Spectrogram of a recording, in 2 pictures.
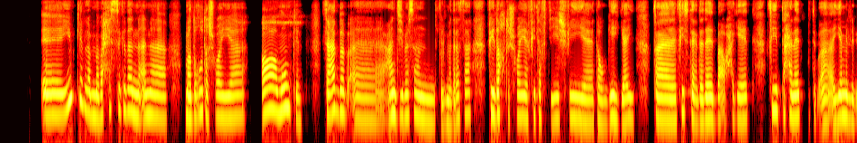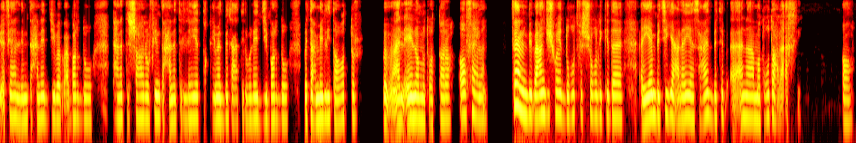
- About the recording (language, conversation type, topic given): Arabic, advice, إزاي أفرق ببساطة بين إحساس التعب والإرهاق النفسي؟
- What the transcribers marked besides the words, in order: other background noise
